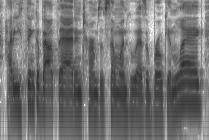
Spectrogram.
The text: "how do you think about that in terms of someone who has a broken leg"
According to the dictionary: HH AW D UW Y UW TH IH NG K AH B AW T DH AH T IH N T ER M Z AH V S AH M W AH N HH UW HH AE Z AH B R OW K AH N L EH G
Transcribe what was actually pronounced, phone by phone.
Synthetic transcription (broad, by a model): HH AW D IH Y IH TH IH NG K AH B AW T DH AH T IH N T ER M Z AH V S AH M W AH N HH UW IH Z AH B R OW K AH N L EH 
